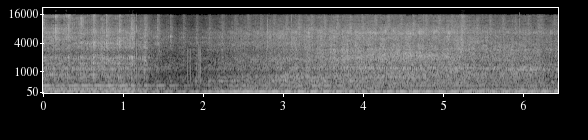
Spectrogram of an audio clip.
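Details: 2005 Cummins diesel with white smoke idles with a steady uneven lope, about three beats a second, one cylinder missing; injectors had passed testing, but #3 exhaust manifold ran hotter and injector #3 proved bad.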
